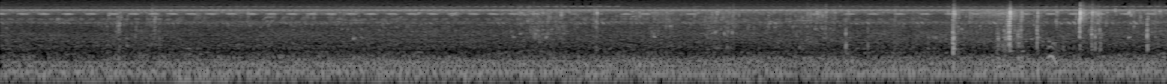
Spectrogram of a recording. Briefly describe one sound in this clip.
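Water splashes and sloshes as a pipe is moved through shallow water.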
